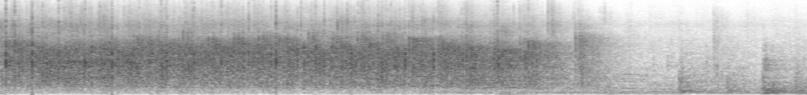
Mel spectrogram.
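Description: Audience applauding, loud at first and dying away about six seconds in; a single low thump near the end.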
